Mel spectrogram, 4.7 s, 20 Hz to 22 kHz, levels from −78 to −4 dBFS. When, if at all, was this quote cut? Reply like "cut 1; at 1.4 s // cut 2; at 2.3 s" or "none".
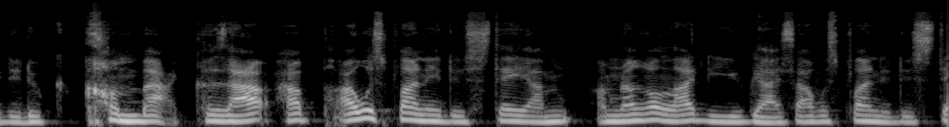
none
